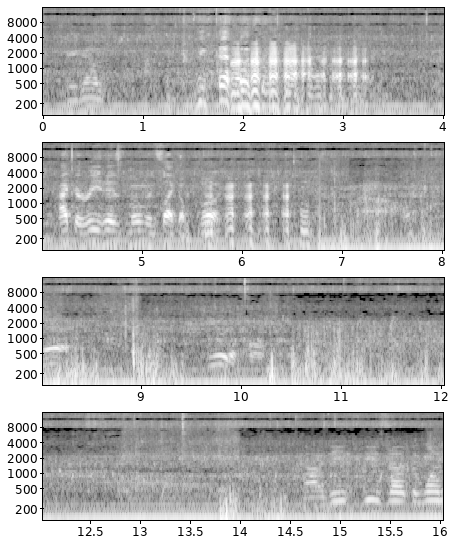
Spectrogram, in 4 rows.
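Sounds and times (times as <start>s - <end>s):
water churning and splashing: 0.0s - 16.0s
water pump humming: 0.0s - 16.0s.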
